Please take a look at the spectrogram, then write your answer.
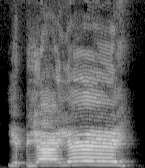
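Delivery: high, twangy mock cowboy whoop; cowboy yell. Cowboy snowman cheer.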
